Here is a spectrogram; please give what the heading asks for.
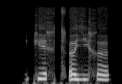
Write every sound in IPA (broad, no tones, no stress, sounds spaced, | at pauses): kʲ ɛ x t͡sʼ œ zʲ ø x œ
